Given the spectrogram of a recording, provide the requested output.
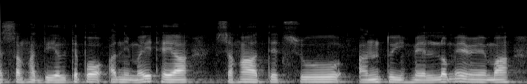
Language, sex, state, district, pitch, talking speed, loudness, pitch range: Mizo, male, Mizoram, Aizawl, 110 Hz, 205 wpm, -18 LUFS, 105-115 Hz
